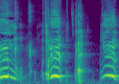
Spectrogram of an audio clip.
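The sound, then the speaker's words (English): A voice imitates belching, three drawn-out burp sounds with short gaps between them, loud, the last one stretched longest. “Burping, belching, belly aching.”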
